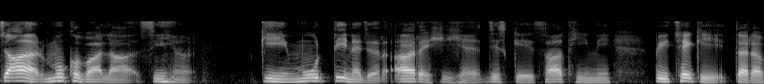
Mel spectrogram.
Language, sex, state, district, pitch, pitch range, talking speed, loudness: Hindi, male, Chhattisgarh, Kabirdham, 115 Hz, 105-145 Hz, 140 wpm, -19 LUFS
